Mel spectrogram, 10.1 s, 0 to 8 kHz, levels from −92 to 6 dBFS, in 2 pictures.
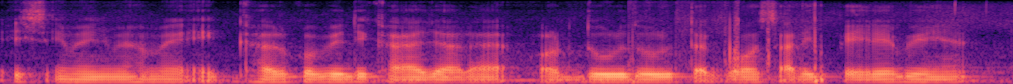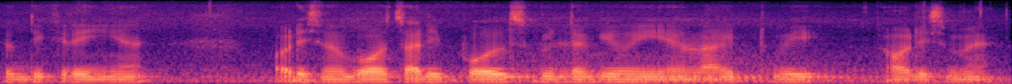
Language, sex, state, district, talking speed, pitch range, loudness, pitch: Hindi, male, Bihar, Lakhisarai, 225 wpm, 90-95 Hz, -18 LUFS, 90 Hz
